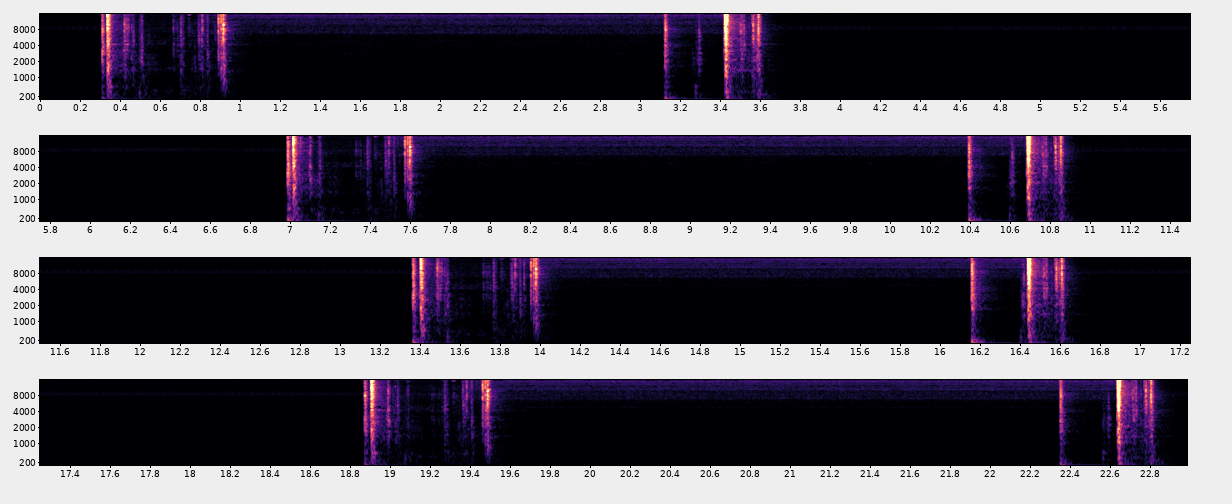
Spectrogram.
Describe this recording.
Play and Stop button sounds from the listed cassette recorder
